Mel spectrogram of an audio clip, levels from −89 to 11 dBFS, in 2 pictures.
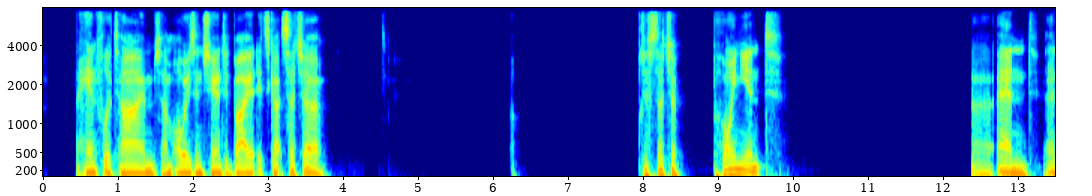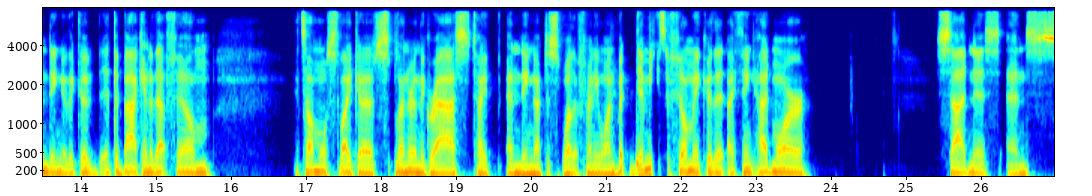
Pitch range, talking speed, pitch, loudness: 75-90 Hz, 125 wpm, 80 Hz, -19 LUFS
